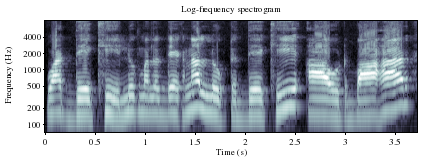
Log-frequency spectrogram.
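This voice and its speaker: A slightly high, somewhat mellow male voice belongs to an English teacher leading a reading lesson in Hindi. Word by word he works through the text, reading out the English sentences slowly and carefully.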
